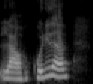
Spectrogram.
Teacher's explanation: suele pronunciarse la a y la o como una sola sílaba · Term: sinalefa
